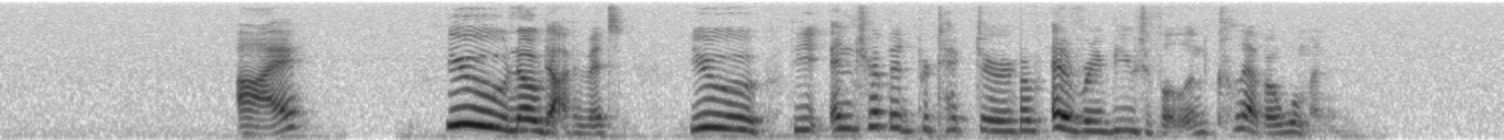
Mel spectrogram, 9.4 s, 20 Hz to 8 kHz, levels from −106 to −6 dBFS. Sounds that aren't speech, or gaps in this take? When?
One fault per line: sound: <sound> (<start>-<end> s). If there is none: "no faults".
no faults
